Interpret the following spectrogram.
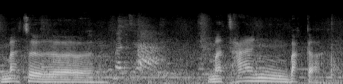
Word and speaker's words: Mata ng Baka: How do you pronounce this? Mata ng Baka.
